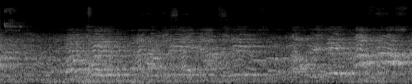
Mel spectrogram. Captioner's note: yelling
